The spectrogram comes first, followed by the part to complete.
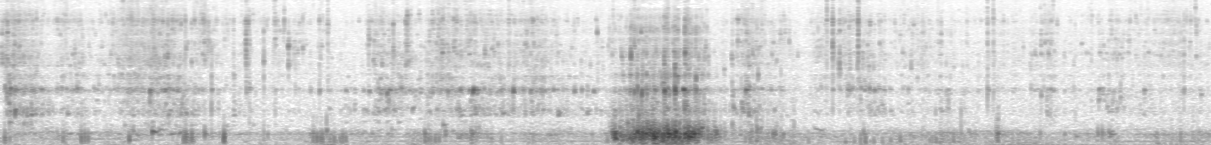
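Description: Water heard by an underwater microphone in a swimming pool: a muffled wash of sloshing and bubbling with small clicks as a swimmer moves close by. About eight seconds in a loud rush of water and bubbles lasts about a second as she dives down.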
